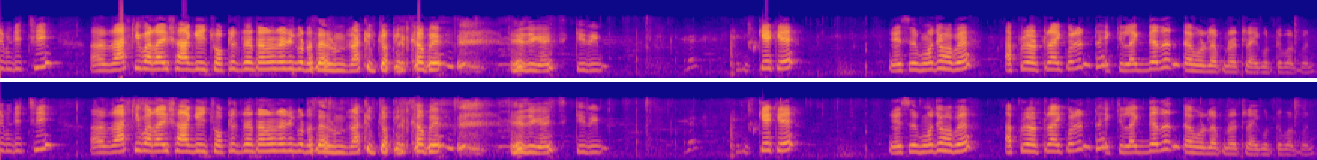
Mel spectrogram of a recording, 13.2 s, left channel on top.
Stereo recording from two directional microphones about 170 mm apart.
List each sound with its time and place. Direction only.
0.0 s a child's voice: 5° right (ahead or behind)
4.6 s a child's voice: 25° right (ahead or behind); by 6.1 s 10° right (ahead or behind)
7.5 s a child's voice: 15° right (ahead or behind)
